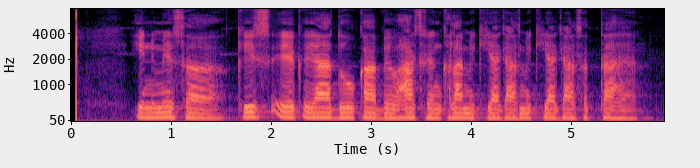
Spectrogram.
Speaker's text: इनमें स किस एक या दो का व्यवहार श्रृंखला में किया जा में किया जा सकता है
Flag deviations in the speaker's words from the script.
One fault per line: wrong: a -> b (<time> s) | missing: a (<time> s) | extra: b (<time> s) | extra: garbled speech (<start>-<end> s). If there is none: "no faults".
no faults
